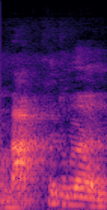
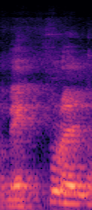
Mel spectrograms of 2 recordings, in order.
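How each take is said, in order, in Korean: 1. k 소리 뒤에 모음이 추가로 들어가요. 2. k 소리가 첫 음절을 닫아요.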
